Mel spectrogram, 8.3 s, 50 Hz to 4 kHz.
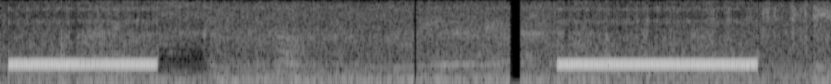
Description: Ringback tone (North America), 440 + 480 Hz.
